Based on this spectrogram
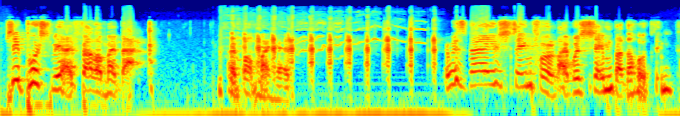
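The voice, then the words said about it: Put-on foreign accent, unclear which. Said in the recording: “I don't know what is this accent I'm doing. It's like a... ... Indian? ... Indian? I don't know. That is not how they talk.”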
